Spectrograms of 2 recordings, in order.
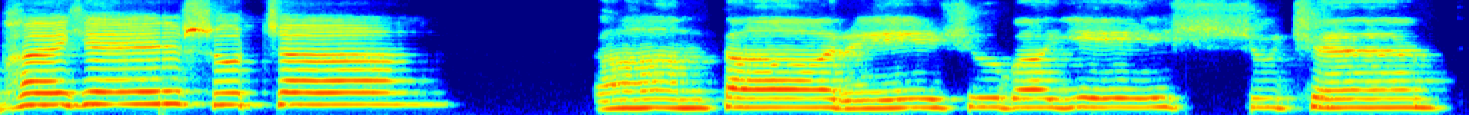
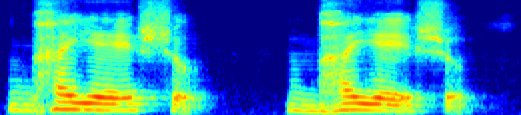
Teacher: this is the Mahaprana bha and not the regular ba sound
